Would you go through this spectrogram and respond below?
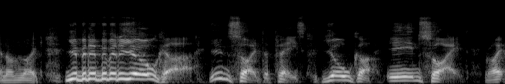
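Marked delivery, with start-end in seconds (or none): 0.7-4.7 put-on high, swooping, old-school garage MC flow. Telling his missus he looks forward to home yoga, in an old-school garage MC voice. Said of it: "I do it with the MC voice".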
